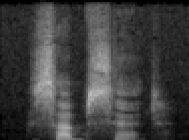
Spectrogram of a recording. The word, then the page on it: subset: American English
